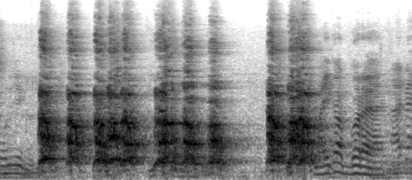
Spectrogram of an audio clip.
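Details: Tibetan Mastiff puppies reacting to a Bluetooth speaker they take for a living thing, loud rapid barks in two clusters of several each, then a whining, wavering tone at the end.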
